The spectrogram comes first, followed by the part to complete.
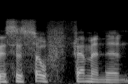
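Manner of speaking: normal talking voice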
